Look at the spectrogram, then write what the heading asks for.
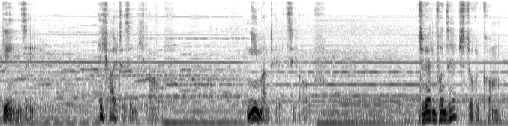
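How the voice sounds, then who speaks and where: Casting: cold, imperious ruler for radio drama, deep voice, highly animated intonation, music behind. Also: male voice, slow, vocal fry, long pauses, exaggerated voice. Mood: cold, domineering. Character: commanding, coldly assured male ruler, taunting a subordinate. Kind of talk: German radio drama acting.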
